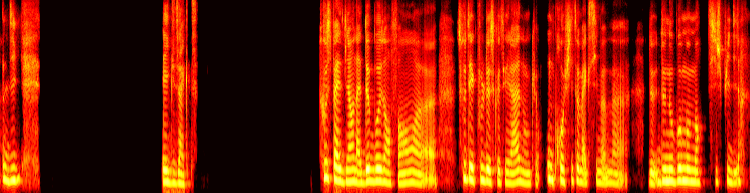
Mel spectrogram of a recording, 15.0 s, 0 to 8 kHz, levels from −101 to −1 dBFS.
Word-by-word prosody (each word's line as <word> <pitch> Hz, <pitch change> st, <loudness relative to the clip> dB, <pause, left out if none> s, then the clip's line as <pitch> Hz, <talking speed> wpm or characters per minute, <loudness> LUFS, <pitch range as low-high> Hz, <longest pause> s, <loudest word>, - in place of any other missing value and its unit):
Dis! 205 Hz, +1 st, 0 dB, 2.8 s
Exact. 160 Hz, -4 st, -1 dB, 2.4 s
Tout 245 Hz, -, +3 dB
se 240 Hz, 0 st, +2 dB
passe 195 Hz, -6 st, +5 dB
bien, 180 Hz, +1 st, +1 dB
on -, -, 0 dB
a 160 Hz, -, 0 dB
2 170 Hz, +4 st, +7 dB
beaux 190 Hz, 0 st, +4 dB
enfants, 160 Hz, 0 st, -3 dB
heu, 150 Hz, -1 st, -4 dB, 0.6 s
tout 230 Hz, -3 st, +1 dB
est 200 Hz, -, +6 dB
cool 205 Hz, +1 st, -1 dB
de 190 Hz, -2 st, +5 dB
ce 170 Hz, -, -1 dB
côté-là, 165 Hz, 0 st, -3 dB
donc 160 Hz, -3 st, -5 dB, 0.2 s
on 220 Hz, -2 st, +3 dB
profite 195 Hz, -1 st, -2 dB
au 195 Hz, -, +2 dB
maximum, 170 Hz, -1 st, -5 dB
heu, 155 Hz, -1 st, -7 dB, 0.6 s
de 160 Hz, -2 st, -1 dB
de 180 Hz, +2 st, +1 dB
nos 190 Hz, 0 st, +6 dB
beaux 195 Hz, +2 st, +3 dB
moments 180 Hz, -3 st, +2 dB
si 180 Hz, -, -3 dB
je 180 Hz, -, 0 dB
puis 185 Hz, -, -5 dB
dire. 170 Hz, +2 st, -6 dB
180 Hz, 130 wpm, -20 LUFS, 165-190 Hz, 2.8 s, 2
